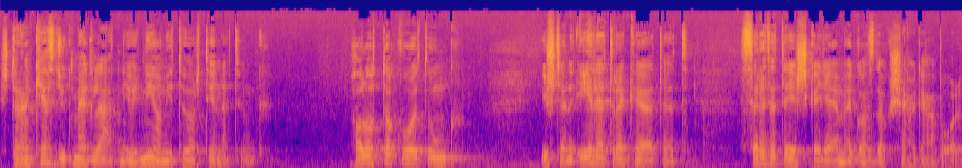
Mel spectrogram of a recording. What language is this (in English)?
Hungarian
